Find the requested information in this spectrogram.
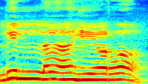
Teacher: Ketika baca ra berarti lidah kita harus condong ke dalam. Dan bergetarnya tidak boleh lebih dari 3 ya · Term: inhirab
